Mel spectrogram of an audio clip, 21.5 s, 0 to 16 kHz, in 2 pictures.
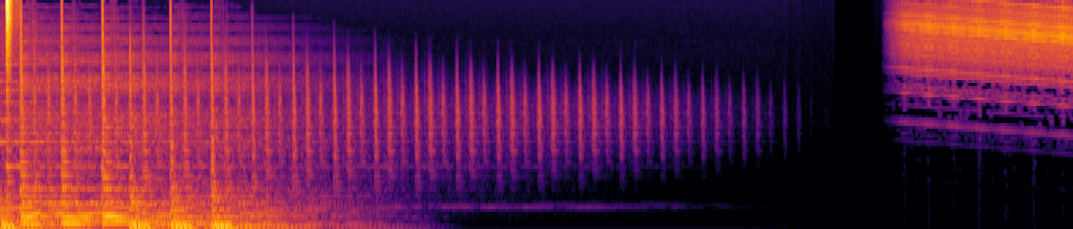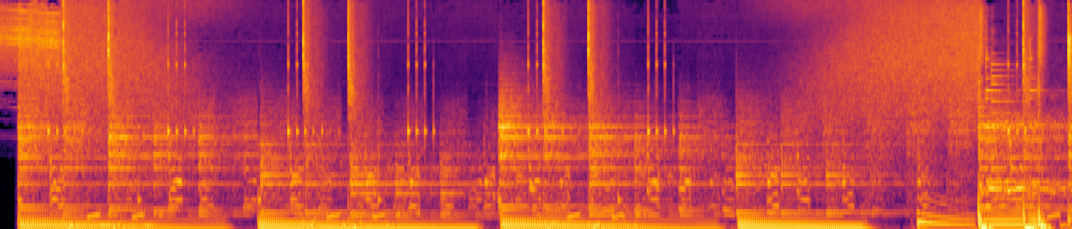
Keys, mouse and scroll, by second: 0.4 space, 0.7-1.4 click, 1.6 space, 1.8-2.3 ctrl+click, 2.4 space, 2.5-2.9 click, 3.4 shift+Right, 6.6 space, 6.9 click, 7.0-7.6 space, 7.4 space, 7.9 ctrl+space, 8.0-8.9 ctrl+click, 8.3 ctrl+space, 8.6 ctrl+space, 8.9-9.4 click, 9.2 space, 10.1-11.3 drag, 13.0 space, 13.2-13.6 click, 13.5 space, 13.9-14.8 ctrl+click, 14.3 ctrl+space, 14.8 space, 14.8-15.3 click, 15.1 space, 15.6-16.6 drag, 17.5 Left, 20.3 Right.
